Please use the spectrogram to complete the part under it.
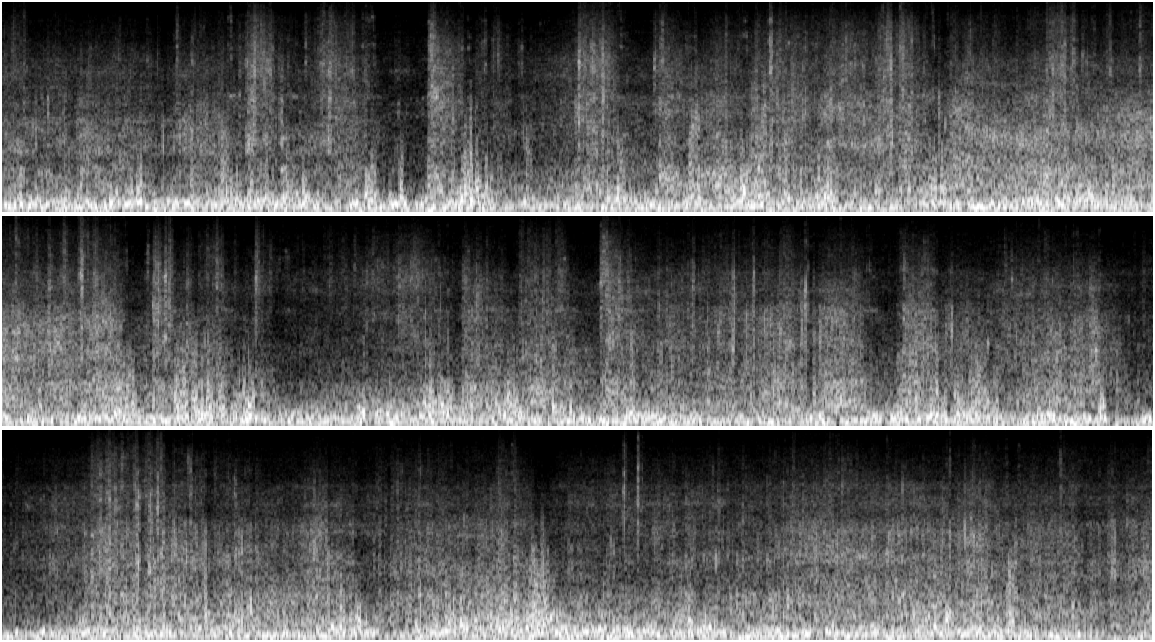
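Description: Wind rushes loudly past, buffeting close by.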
